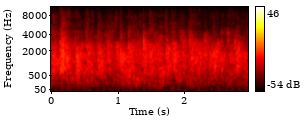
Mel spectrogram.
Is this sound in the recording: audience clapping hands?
yes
